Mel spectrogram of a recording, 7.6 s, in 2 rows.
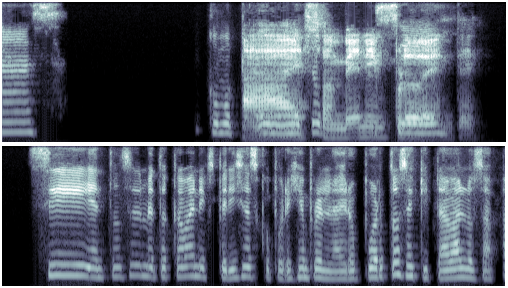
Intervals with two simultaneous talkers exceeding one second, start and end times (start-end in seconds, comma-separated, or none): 1.8-3.4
